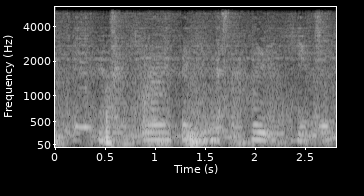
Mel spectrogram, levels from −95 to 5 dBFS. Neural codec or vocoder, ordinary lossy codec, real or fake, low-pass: codec, 44.1 kHz, 0.9 kbps, DAC; none; fake; 5.4 kHz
